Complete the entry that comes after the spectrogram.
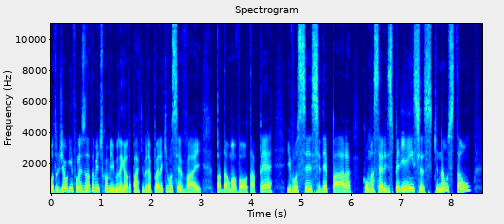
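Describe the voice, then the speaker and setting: A man's dark, mellow tone at a fairly high pitch and a very fast pace. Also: ordinary pitch variation, dry, close sound with no echo. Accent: mineiro. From Brazil, Belo Horizonte (Minas Gerais). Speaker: stadium and park manager. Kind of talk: interview conversation.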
